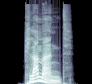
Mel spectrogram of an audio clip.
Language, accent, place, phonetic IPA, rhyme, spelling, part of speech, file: German, Germany, Berlin, [ˈklamɐnt], -amɐnt, klammernd, verb, De-klammernd.ogg
- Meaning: present participle of klammern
